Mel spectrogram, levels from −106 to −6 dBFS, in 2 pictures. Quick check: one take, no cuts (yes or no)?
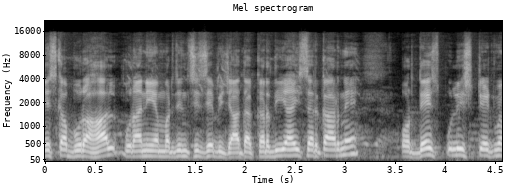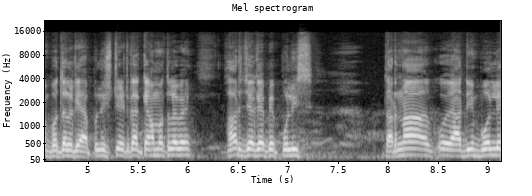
yes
